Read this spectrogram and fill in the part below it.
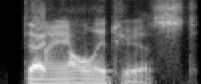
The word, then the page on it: dialogist: American English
